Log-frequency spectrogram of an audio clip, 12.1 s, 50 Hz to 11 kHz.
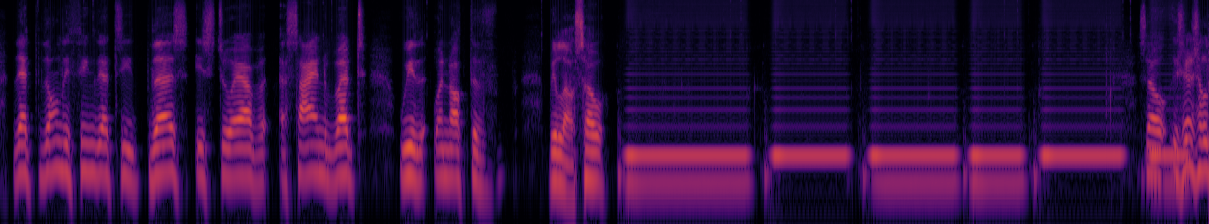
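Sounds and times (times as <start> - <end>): synthesizer playing repeated note: 6.2 - 12.0.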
